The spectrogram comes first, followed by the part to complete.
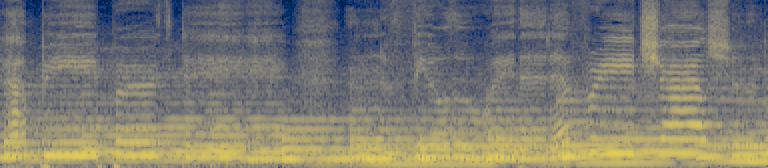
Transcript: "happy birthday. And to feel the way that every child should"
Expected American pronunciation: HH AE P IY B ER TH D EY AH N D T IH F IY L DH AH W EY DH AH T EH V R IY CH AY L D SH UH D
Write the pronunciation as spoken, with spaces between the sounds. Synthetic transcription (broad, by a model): HH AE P IY B ER TH D EY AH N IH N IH F IY L DH AH W EY DH AH T EH V R IY CH AY L D SH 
